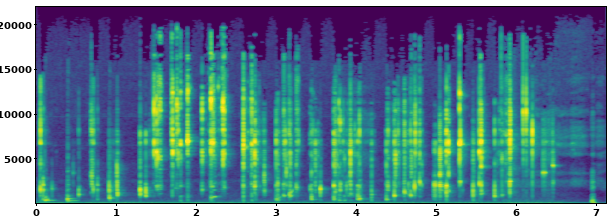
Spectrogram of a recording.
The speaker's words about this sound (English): I create a bunch of button sounds. These are would-be buttons for a Yahoo widget.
